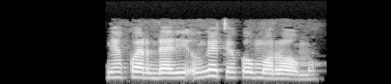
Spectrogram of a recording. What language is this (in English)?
Luo (Kenya and Tanzania)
